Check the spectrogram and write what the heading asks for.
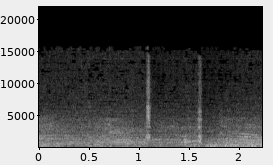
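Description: A football kicked twice during dribbling: two sharp knocks about half a second apart over steady background noise.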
